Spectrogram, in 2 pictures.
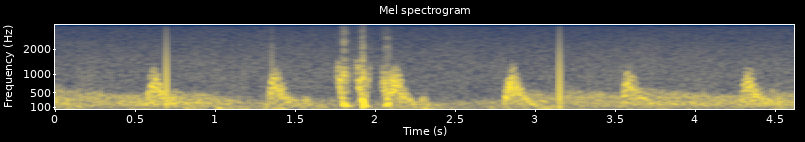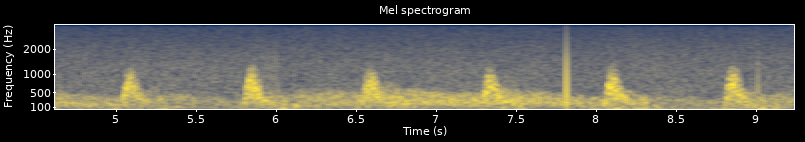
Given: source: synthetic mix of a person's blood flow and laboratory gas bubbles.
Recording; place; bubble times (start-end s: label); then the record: Doppler ultrasound of blood flow; subclavian vein
1.75-1.98 s: bubbles
2.03-2.12 s: bubbles
From the record:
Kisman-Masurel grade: 212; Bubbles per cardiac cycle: several, 3 to 8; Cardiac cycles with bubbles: 1 to 10%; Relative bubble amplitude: moderate (0.250 to 0.450); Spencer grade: 1 (occasional bubble signal discernible with the cardiac motion signal, with majority of cardiac periods free of bubbles); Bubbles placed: anywhere in the cardiac cycle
